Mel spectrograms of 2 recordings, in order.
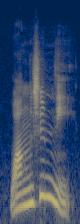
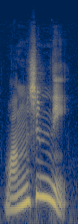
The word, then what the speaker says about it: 왕십리: 유의하셔야 될 부분이 있습니다 철자는 왕십리이지만 저희가 이걸 발음할 때 왕십리 이렇게 발음하지 않죠 어떻게 발음하나요 왕심니 왕심니 요렇게 왕심니 럼 발음을 합니다 발음의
